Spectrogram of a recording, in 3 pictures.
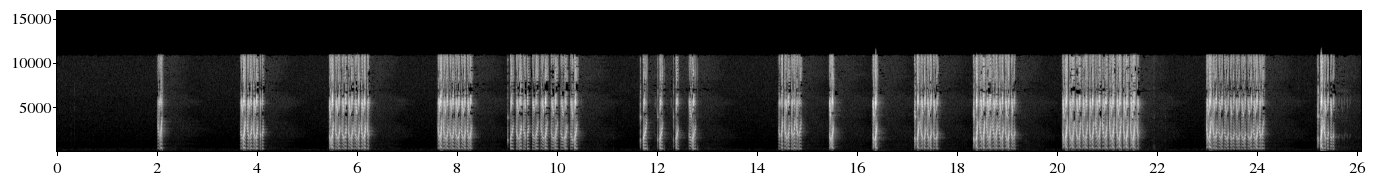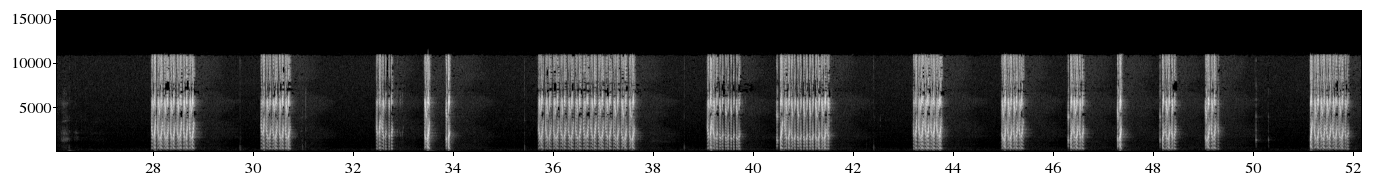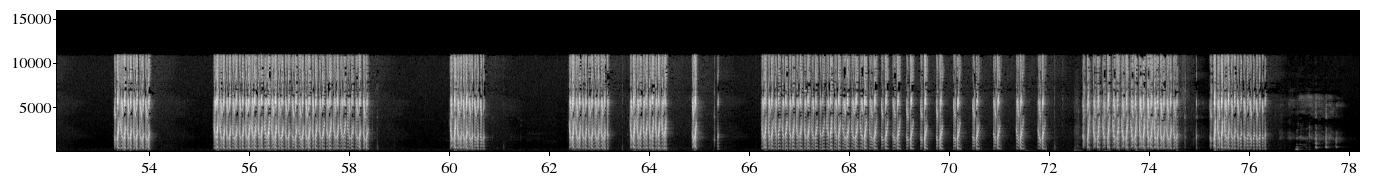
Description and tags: Ducktoy Quackers
This is a kids toy that you shake. Sounds like a duck or a cartoon character shaking their head back and forth really fast. Similar to the Squawky Talky duck but not prolonged. Really short back and forth bursts, but the same squeaky toy sound. Recorded on a Shure Super55 into the Zoom H6.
